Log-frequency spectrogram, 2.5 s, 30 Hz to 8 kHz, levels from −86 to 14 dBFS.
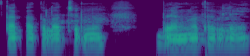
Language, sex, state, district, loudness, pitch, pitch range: Bengali, male, West Bengal, Purulia, -37 LUFS, 90 Hz, 90-95 Hz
